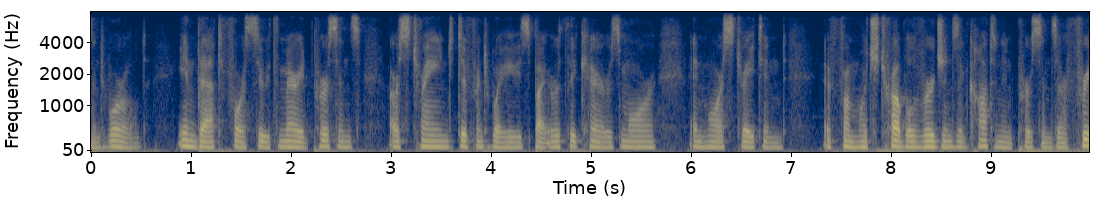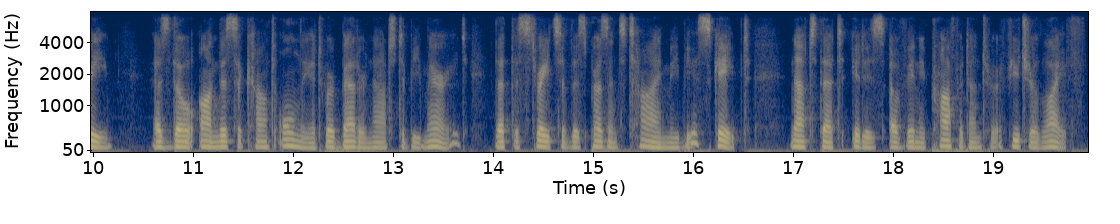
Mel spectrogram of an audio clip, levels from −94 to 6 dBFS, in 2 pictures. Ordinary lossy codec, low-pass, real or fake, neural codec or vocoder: Opus, 16 kbps; 7.2 kHz; real; none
